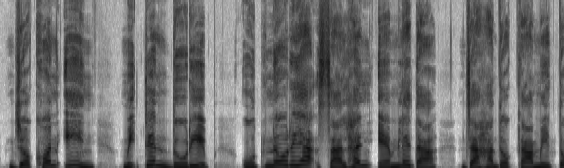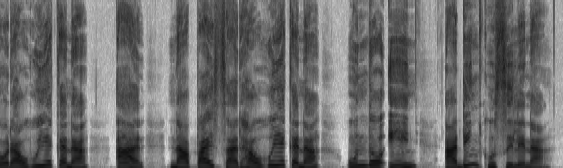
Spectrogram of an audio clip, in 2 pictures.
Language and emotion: Santali, happy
